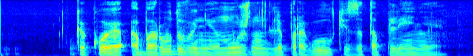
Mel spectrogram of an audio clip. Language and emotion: Russian, neutral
